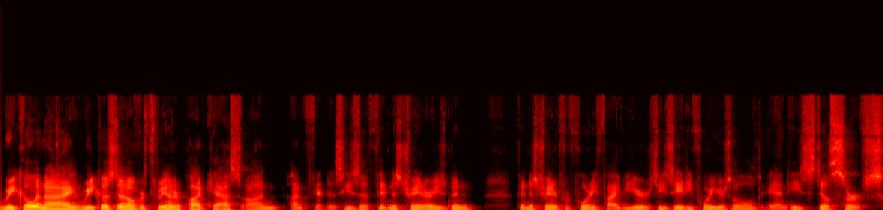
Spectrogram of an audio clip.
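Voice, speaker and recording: A man speaks at a medium pitch and fairly quick pace. His voice is somewhat breathy. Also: ordinary pitch variation. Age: 70s. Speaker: wellness advocate. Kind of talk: panel discussion.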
